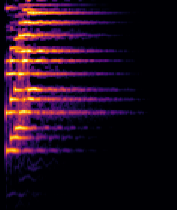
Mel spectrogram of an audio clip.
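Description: A bright, high chime of several tones, struck once just as the sound begins and fading away within about a second and a half: an electronic logo sting for a production company's intro.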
